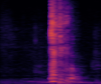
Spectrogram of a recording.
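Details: Young child sneezing in the morning: one short, sharp, hissing sneeze burst over quiet room noise.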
